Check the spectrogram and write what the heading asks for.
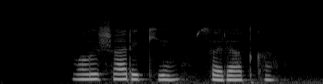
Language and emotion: Russian, neutral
